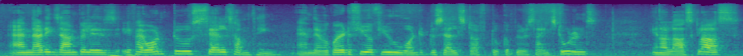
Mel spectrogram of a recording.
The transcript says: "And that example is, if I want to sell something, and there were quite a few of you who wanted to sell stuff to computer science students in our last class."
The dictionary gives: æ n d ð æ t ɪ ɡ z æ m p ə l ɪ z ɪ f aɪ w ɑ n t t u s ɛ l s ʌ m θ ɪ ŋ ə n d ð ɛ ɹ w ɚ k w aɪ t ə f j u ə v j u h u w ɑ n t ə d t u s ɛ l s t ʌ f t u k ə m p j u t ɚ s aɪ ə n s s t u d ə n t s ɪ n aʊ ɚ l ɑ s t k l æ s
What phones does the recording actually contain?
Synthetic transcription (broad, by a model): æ n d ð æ t ɪ ɡ z æ m p ə l ɪ z ɪ f aɪ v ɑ n t t u s ɛ l s ʌ m t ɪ ŋ ə n d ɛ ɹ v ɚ k w aɪ t ə f j u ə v j u h u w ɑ n t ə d t u s ɛ l s t ʌ f t u k ə m p j u t ɚ s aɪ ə n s s t u d ə n t s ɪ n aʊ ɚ l ɑ s t k l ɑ s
